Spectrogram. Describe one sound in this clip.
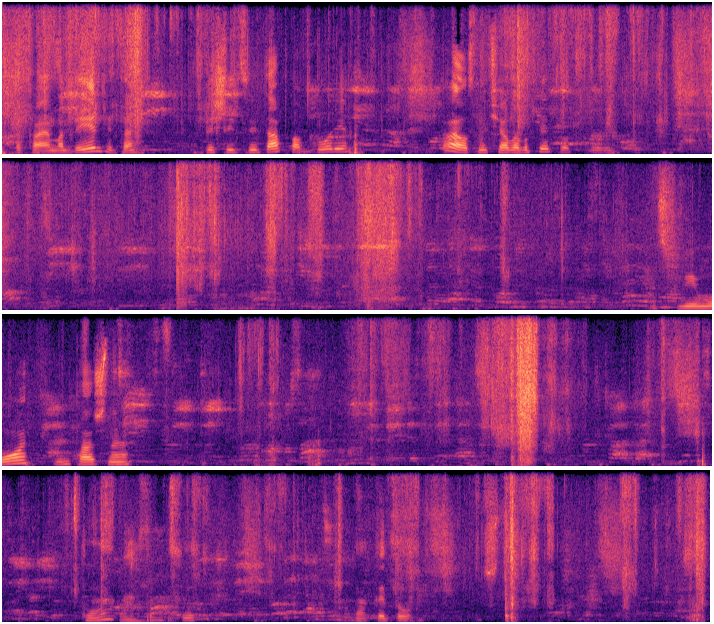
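Plastic wrapping rustles and crinkles as bags are handled.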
